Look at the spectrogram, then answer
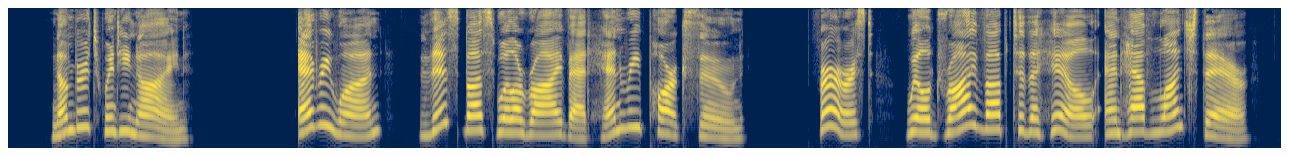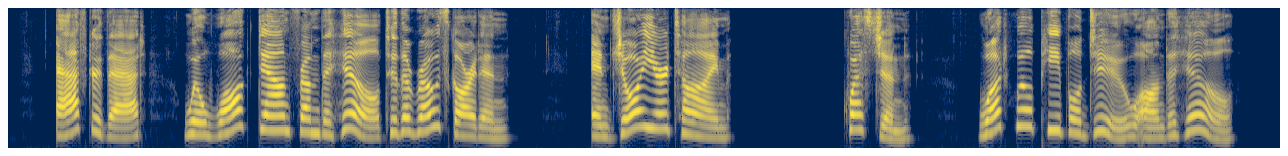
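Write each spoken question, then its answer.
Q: What will people do on the hill?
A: Have lunch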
